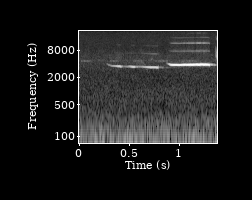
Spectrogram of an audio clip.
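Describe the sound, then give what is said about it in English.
White-crowned sparrow song: thin, high whistled notes, two drawn-out whistles, the second slightly higher and stronger, heard faintly above a steady low background rumble. “White crown sparrow, okay.”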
